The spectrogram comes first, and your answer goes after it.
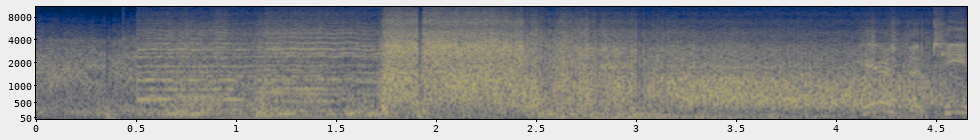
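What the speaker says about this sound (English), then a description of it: "the rockets can be shot singly, in groups of 6, or all 60 in a continuous stream" A Sherman rocket tank firing a barrage of rockets, a continuous loud roaring stream of launches with sharp whooshing bursts, heavy and sustained from start to finish.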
